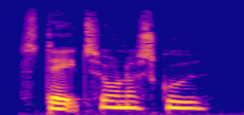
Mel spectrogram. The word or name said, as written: statsunderskud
